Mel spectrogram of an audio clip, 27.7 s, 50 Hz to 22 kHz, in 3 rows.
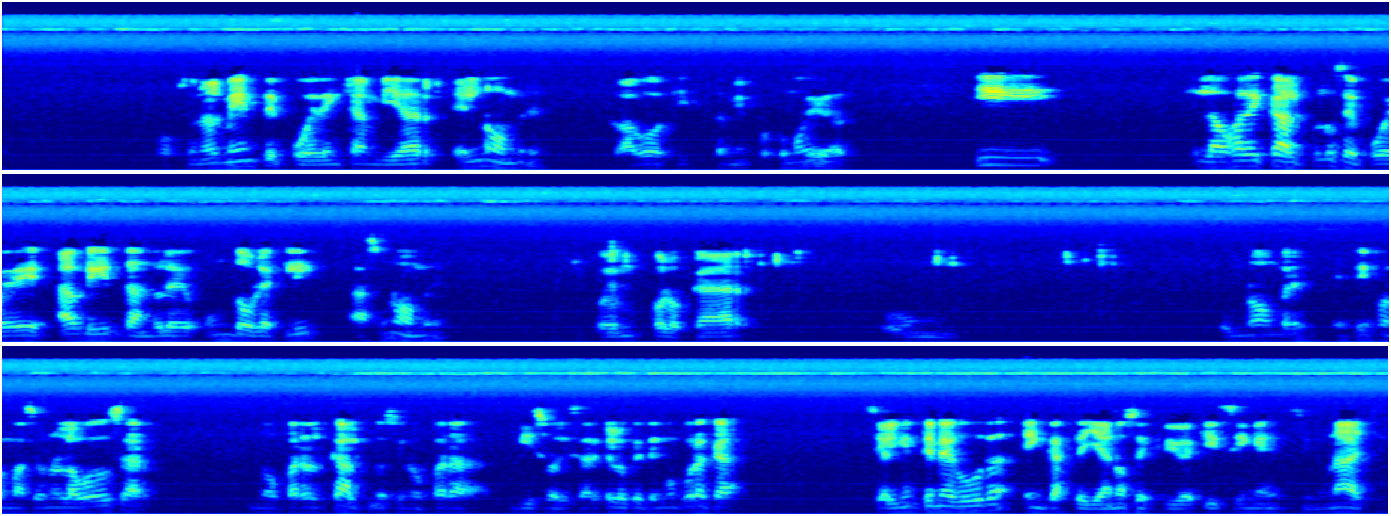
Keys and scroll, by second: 2.0-3.4 typing, 13.3-16.6 typing.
